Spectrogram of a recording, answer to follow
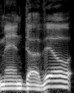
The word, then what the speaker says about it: Mandeville: Pronounced Mandeville.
